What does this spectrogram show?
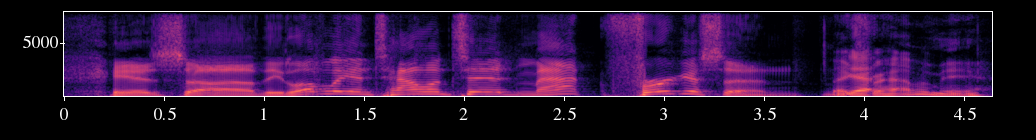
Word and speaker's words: Matt Ferguson: Friday at 420 is the lovely and talented Matt Ferguson. Thanks for having me. It's a pleasure to be here. Did I pronounce that correctly?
